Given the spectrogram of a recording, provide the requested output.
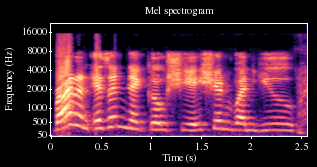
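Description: A woman's voice: fairly high pitch, animated, a little slow, a bit bright. Indignant woman, English her second language. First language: not English. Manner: indignant, emphatic, sarcastic asides. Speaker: guest. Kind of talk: political commentary interview.

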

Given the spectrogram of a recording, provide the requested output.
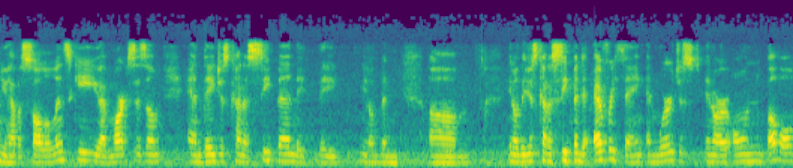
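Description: A woman's voice: on the low side, noisy background. A woman from Venezuela, a guest on an interview show, talking earnestly and reflectively, on dull lo-fi audio. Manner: earnest, faith-driven, reflective. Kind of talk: interview talk. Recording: dull lo-fi audio with faint ambience.

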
